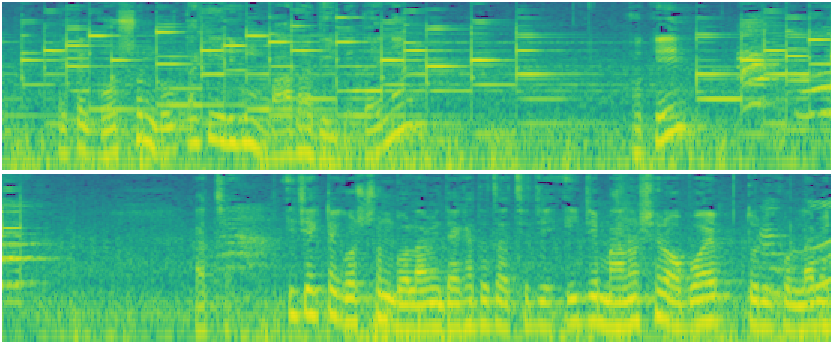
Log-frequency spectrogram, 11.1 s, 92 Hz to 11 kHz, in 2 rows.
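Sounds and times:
bell-like electronic notes: 0.0 - 5.9.

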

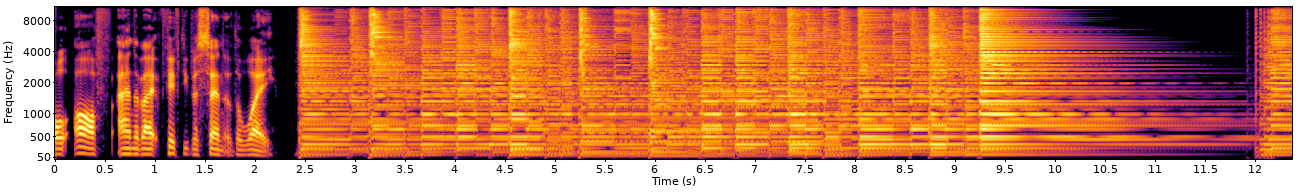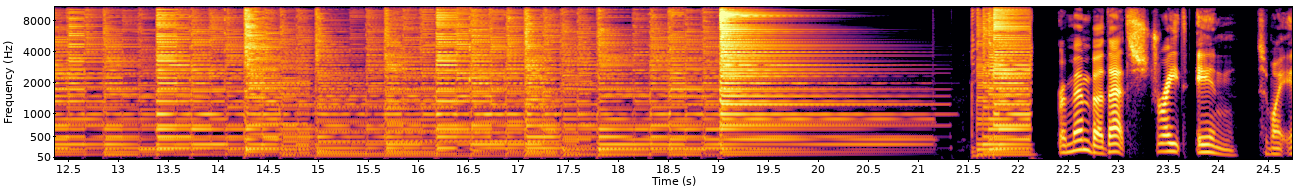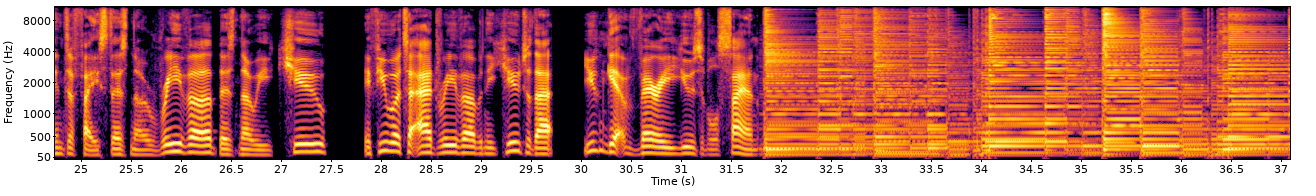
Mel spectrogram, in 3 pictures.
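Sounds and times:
acoustic guitar strumming: 2.4 - 22.2, 31.8 - 37.0.

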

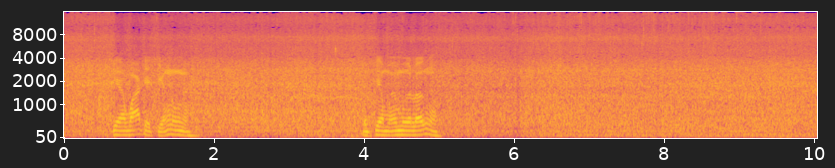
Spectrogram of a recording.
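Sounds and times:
heavy rain falling: 0.0 - 10.0.

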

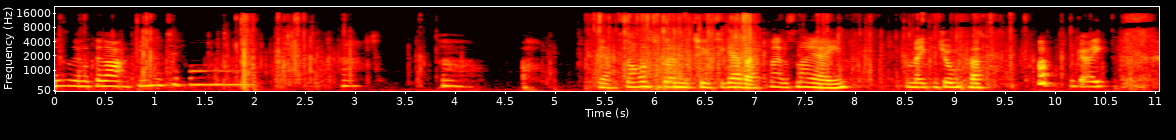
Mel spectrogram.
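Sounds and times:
plastic bag crinkling: 0.0 - 4.1, 4.7 - 11.0.

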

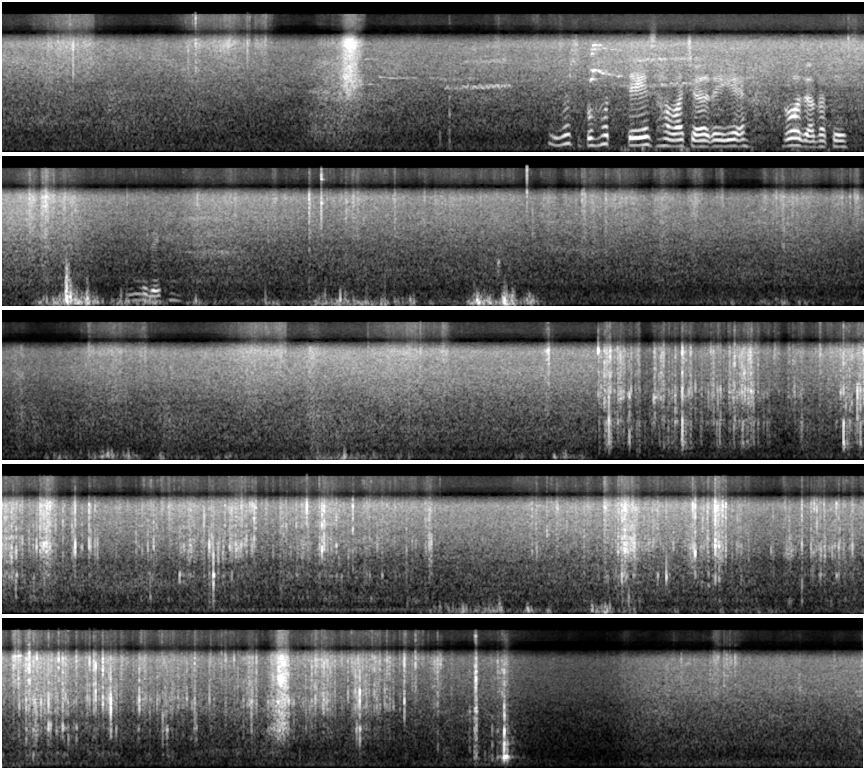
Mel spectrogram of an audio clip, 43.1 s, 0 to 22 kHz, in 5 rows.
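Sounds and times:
grit trickling down: 0.0 - 39.1
hands crushing charcoal lumps: 0.0 - 39.6
wind rumble on microphone: 8.7 - 14.2, 15.8 - 23.2, 29.9 - 33.8.

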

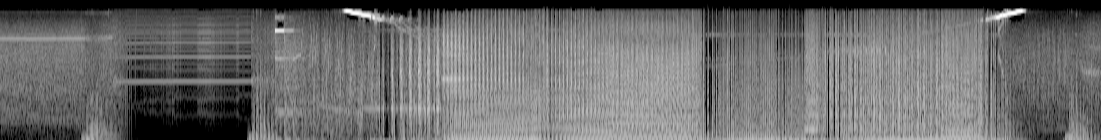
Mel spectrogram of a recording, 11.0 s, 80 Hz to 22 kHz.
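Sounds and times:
synthesizer buzzing drone: 0.0 - 1.4, 2.5 - 11.0.

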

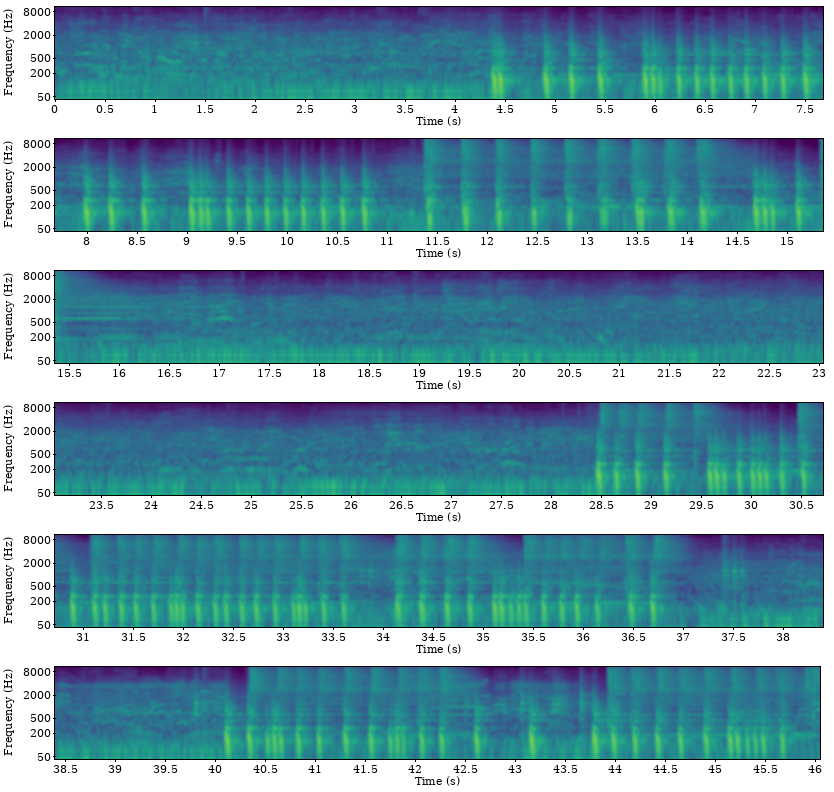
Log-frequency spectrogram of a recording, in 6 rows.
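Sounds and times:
drum cymbals and gong beating: 11.4 - 16.5, 28.5 - 37.1, 40.1 - 42.8, 43.8 - 46.0.

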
